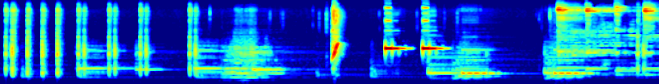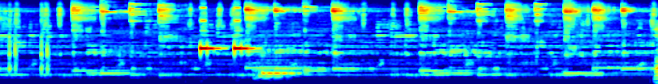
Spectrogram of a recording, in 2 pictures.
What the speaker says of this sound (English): There's an alarm there.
